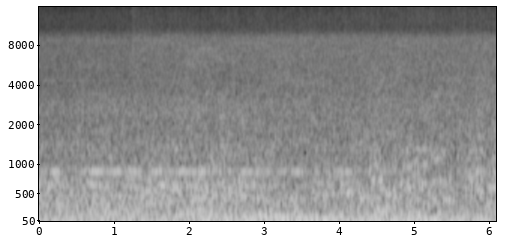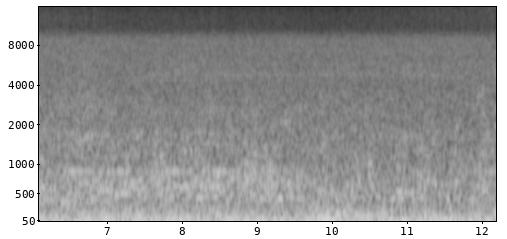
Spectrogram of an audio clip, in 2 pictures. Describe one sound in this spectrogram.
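Water sprays loudly from a fire hose.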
